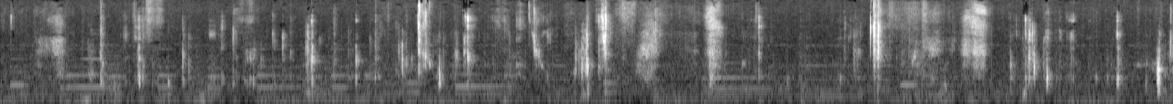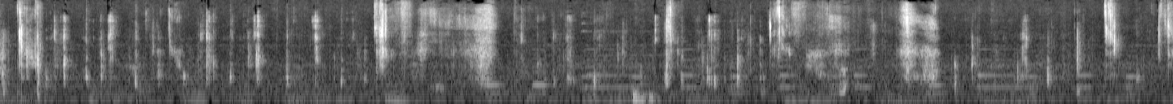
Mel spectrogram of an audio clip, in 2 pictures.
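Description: Close-miked chewing and biting of a soft blueberry cream chiffon sandwich, with many quick wet mouth clicks and smacks at an irregular pace.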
